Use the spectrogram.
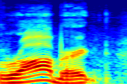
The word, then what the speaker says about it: Robert: Don't let Pascal know that I mispronounced his last name. It's Robert.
